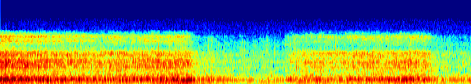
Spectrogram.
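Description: A car engine drones steadily as the car drives off, dipping briefly in the middle and then swelling again.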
